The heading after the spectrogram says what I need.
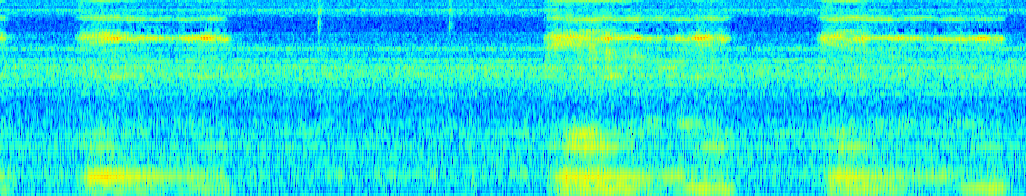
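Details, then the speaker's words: CBN wheel on Clarkson cutter grinder forming flats on an HSS spade drill; light hissing rub in repeated passes, faint steady tone, very few sparks, indicating little material removed. Grinding wheel not cutting effectively. "There is very little, if any, sparks coming off this job. And the amount of sparks with high-speed steel normally denotes how much material is coming off."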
